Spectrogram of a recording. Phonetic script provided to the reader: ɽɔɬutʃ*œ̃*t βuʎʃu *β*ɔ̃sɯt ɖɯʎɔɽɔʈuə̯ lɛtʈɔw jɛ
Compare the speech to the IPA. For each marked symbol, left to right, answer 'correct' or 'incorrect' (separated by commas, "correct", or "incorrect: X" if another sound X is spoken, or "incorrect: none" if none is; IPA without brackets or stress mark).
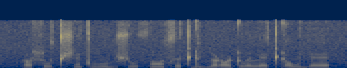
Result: incorrect: ɛ̃, incorrect: θ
